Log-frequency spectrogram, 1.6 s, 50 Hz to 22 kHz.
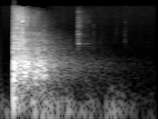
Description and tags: .38 targetside metal
recorded at the target of a couple 38 caliber shots
38, field-recording, fire, gun, impact, report, rifle, target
